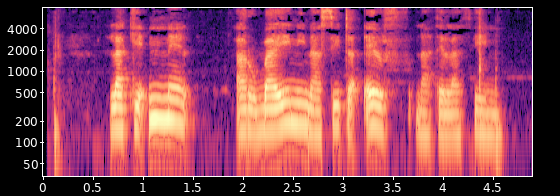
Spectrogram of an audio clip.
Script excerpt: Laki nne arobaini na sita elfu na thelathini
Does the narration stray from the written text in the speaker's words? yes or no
no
